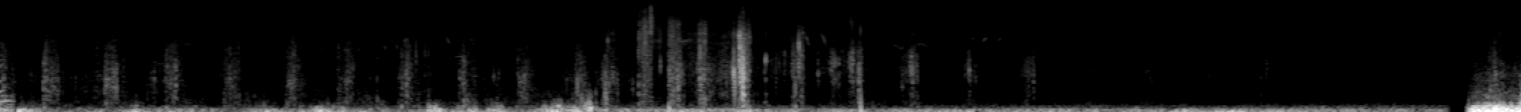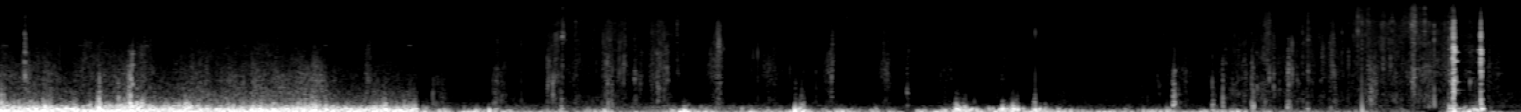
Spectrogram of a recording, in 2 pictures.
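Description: Footsteps of a hiker walking a dry dirt trail, a steady run of short steps. About halfway through, after a brief cut-out, a loud low rumble covers the steps for about five seconds, then the steps come through again.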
